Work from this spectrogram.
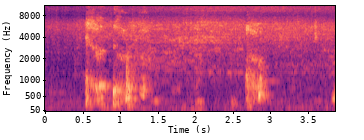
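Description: Several sharp, close coughs break out at irregular intervals while a heavily spiced duck dish cooks, with faint kitchen noise underneath.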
